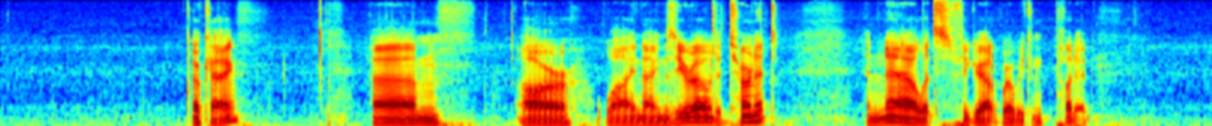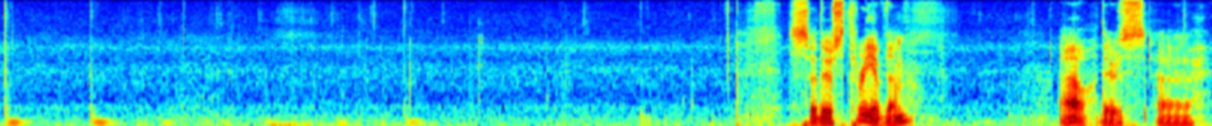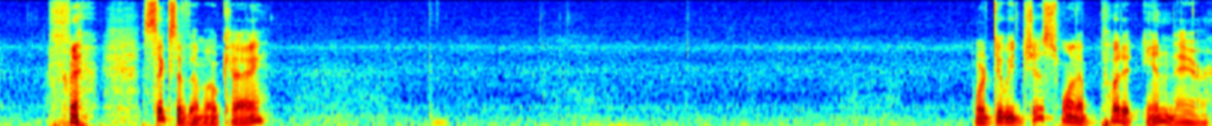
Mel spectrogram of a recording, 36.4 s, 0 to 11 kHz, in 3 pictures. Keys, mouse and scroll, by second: 2.3-3.5 scroll down 4, 2.6 middle click, 3.9 shift+middle click, 5.1 r, 8.4 middle click, 9.7 click, 10.9 click, 12.2 KP_1, 13.1 KP_3, 14.0 shift+middle click, 14.4-14.8 scroll up 3, 14.8 shift+middle click, 15.2-15.5 scroll up 2, 15.6 shift+middle click, 16.2 s, 18.6 g, 21.6-22.0 scroll down 6, 22.0 shift+middle click, 23.4 click, 24.2-24.6 scroll down 2, 24.7 shift+middle click, 25.7 click, 27.0 scroll up 1, 28.6 s, 30.4 middle click, 31.8 click, 35.1 KP_Decimal, 35.7-36.3 scroll down 4, 36.1 middle click.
